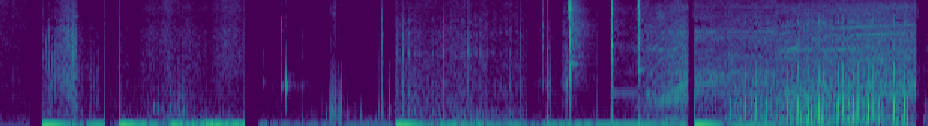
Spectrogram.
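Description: Domestic cat purring in several short stretches broken by abrupt cuts, the longest and loudest near the end.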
